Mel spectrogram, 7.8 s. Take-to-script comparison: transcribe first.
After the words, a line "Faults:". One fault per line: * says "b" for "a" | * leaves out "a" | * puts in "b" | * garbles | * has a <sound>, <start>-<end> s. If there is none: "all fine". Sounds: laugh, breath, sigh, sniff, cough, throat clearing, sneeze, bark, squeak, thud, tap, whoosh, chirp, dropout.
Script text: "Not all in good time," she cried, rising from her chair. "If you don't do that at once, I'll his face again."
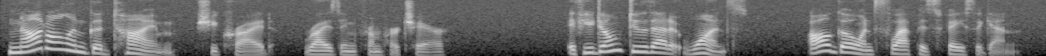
"Not all in good time," she cried, rising from her chair. "If you don't do that at once, I'll go and slap his face again."
Faults:
* puts in "go and slap"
